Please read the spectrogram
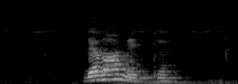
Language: Turkish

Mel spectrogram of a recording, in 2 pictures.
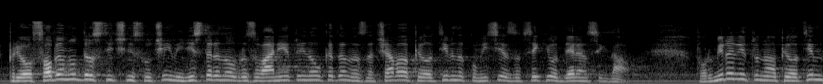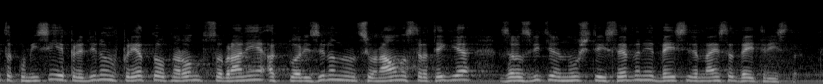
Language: Bulgarian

